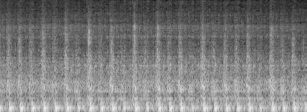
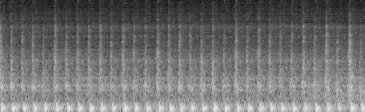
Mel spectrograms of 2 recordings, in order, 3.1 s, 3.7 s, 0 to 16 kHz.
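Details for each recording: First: Freshly fitted Bajaj auto rickshaw 205cc engine: lumpy idle with sharp puffing chuffs about twice a second and light tapping clatter; tappets are loose and the cracked silencer is not yet welded, and the owner suspects the fan cover is touching. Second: Bajaj auto rickshaw 205cc engine after welding, idling with the clutch pressed: a steady, even putter with no noise or rattles; any slight clutch bell sound is normal.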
